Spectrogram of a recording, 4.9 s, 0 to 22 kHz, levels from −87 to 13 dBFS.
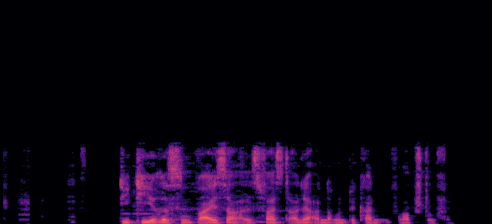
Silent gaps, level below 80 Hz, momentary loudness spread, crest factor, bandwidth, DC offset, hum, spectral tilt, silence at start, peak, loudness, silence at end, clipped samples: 0.47-0.64 s, 0.92-1.18 s; -66 dBFS; 12 LU; 20 dB; 8.2 kHz; under 0.1%; none; -4 dB/octave; 0.25 s; -10 dBFS; -29 LUFS; 0.5 s; under 0.1%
